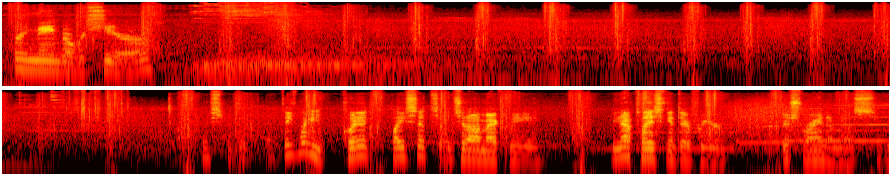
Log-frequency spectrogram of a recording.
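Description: Large wings beat in slow, steady flaps.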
